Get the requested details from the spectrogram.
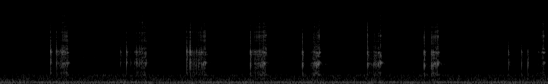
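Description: A thin pointed tool rasps and scratches across the ridged surface of a small, hollow grey plastic video game cartridge with a paper label, held close to the mic. Short, bright, dry rasping bursts come in an uneven rhythm, each with a faint tonal edge around 1.7 kHz. They stop dead with no ring, over a steady low hum.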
